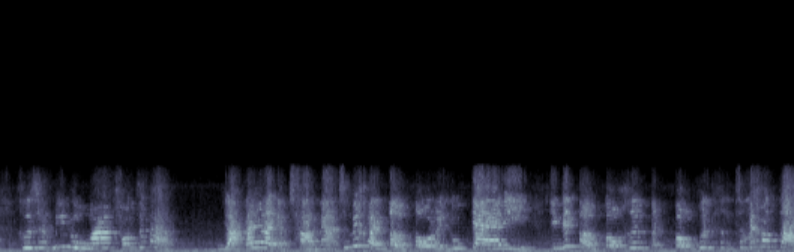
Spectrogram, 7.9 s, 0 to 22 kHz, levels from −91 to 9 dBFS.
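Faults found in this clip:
Nothing stood out on listening to this speech clip, carried over the AMR wideband (HD Voice) codec at 12.65 kbit/s.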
